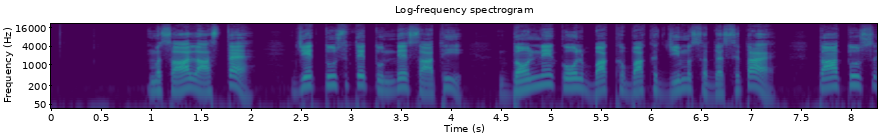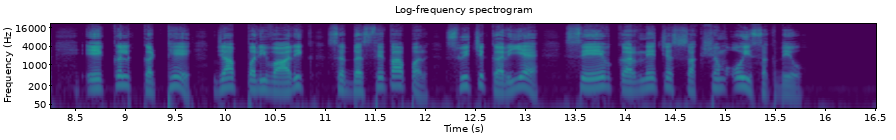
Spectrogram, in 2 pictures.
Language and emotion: Dogri, neutral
